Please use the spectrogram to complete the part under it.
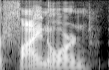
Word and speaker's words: Feyenoord: Feyenoord, who is another team in the Dutch league, said, we'll give you that deal.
